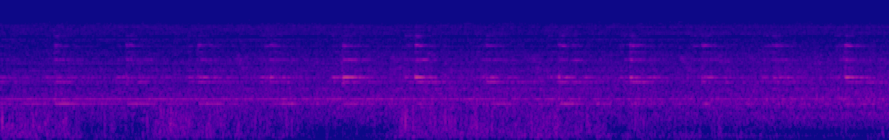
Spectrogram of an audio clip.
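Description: Faint, distant sound of a freight train approaching, a low rumble under a steady tone, with a bell ringing about twice a second, typical of a grade-crossing bell.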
